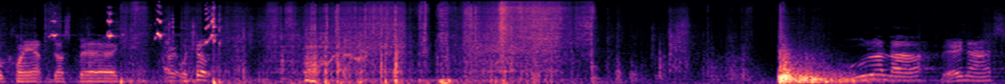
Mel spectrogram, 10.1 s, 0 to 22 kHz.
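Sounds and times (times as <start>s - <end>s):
cardboard and plastic packaging rustling: 0.2s - 7.7s.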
